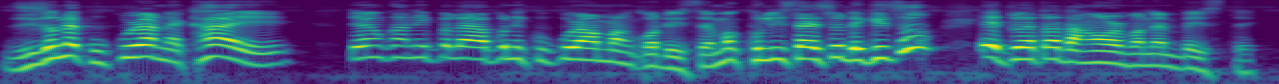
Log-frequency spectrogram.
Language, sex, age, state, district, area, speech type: Assamese, male, 45-60, Assam, Golaghat, urban, spontaneous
